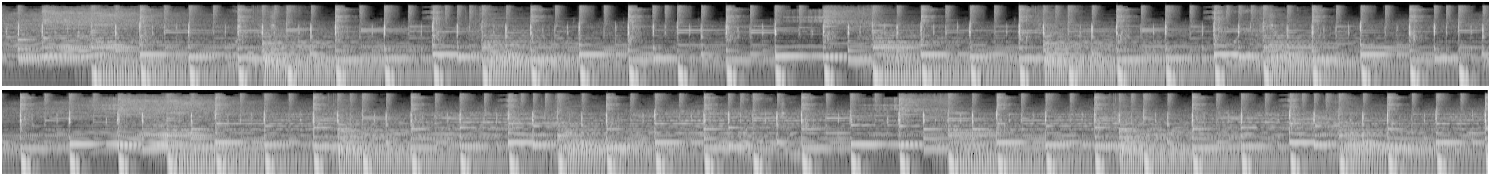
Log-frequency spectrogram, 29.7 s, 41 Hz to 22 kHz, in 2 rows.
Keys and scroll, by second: 24.3 x.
